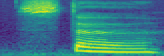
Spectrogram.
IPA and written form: stɜː(r) (stir)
